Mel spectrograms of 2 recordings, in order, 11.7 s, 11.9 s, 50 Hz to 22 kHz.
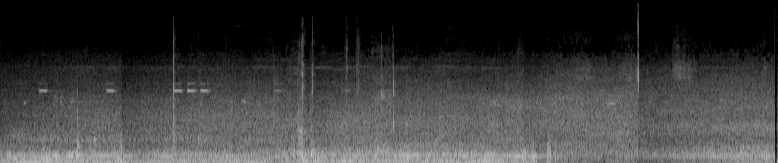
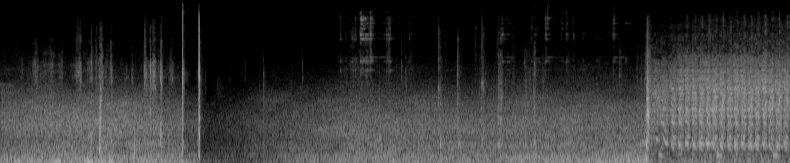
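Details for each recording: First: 7.3 diesel van, running again after starter replacement: low, even diesel rumble with steady clatter and a few handling clicks. Normal, healthy idle. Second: 7.3 diesel van, new starter just installed, cranking after running dry: steady rapid cranking that never fires; owner is pressurizing the lines with a blowgun to push air out through the fuel bowl at the fuel filter. No start from air in fuel lines.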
